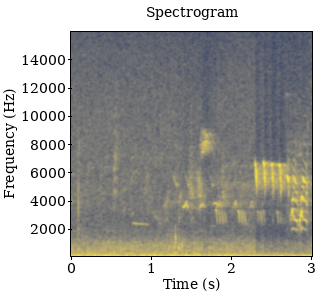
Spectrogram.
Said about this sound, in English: Call notes of the same bird.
